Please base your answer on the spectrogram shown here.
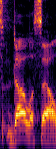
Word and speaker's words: De La Salle: But again, I want to thank, for years being from Baton Rouge, I've always pronounced the school D. It's De La Salle, like Coach said.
